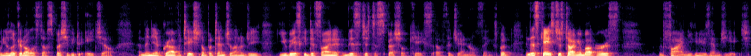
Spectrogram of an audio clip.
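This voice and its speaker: A man's very deep, low voice at a very fast pace, with ordinary pitch variation, big swings in loudness and audible room echo. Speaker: physics teacher. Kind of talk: lecture.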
